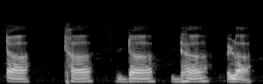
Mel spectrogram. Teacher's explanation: मूर्धा यानी जिसके अंदर जीभ मुड़ करके शब्द को हम बोलते हैं, जैसे मोड़ करके जीभ को, पहले इस तरीके से जीभ को मोड़ेंगे और फिर इस नीचे को उधर को, नीचे जीभ को जब हम पटकेंगे तो उसमें तब उसकी आवाज़ निकलती है, जैसे ट ठ ड ढ ड़, इस तरीके से।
